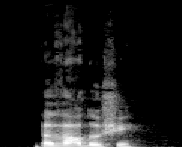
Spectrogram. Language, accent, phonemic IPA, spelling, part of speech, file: French, France, /ba.vaʁ.dɔ.ʃe/, bavardocher, verb, LL-Q150 (fra)-bavardocher.wav
- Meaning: to chat, gossip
